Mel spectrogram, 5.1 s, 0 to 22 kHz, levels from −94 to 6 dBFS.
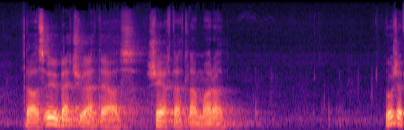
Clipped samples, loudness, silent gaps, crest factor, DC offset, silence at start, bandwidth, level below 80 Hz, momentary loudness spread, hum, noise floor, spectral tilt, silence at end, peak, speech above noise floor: under 0.1%; -18 LUFS; none; 18 dB; under 0.1%; 0.3 s; 16 kHz; -50 dBFS; 9 LU; none; -56 dBFS; -6 dB/octave; 0 s; 0 dBFS; 40 dB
